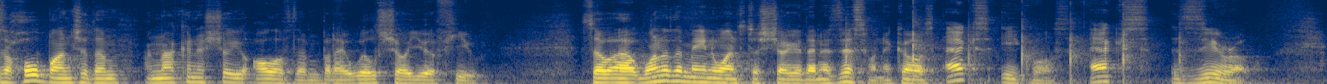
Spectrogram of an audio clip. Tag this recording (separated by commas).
Speech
